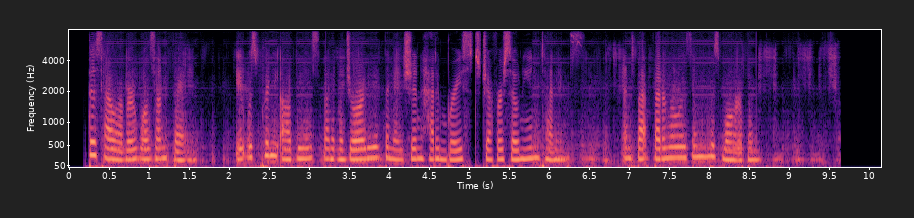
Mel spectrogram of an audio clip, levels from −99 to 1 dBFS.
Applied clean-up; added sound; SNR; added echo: neural separator model SepFormer DNS4.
